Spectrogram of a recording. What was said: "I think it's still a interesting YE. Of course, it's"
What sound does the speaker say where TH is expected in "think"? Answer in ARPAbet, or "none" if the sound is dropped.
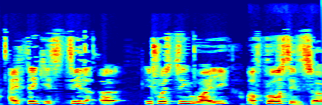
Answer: TH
